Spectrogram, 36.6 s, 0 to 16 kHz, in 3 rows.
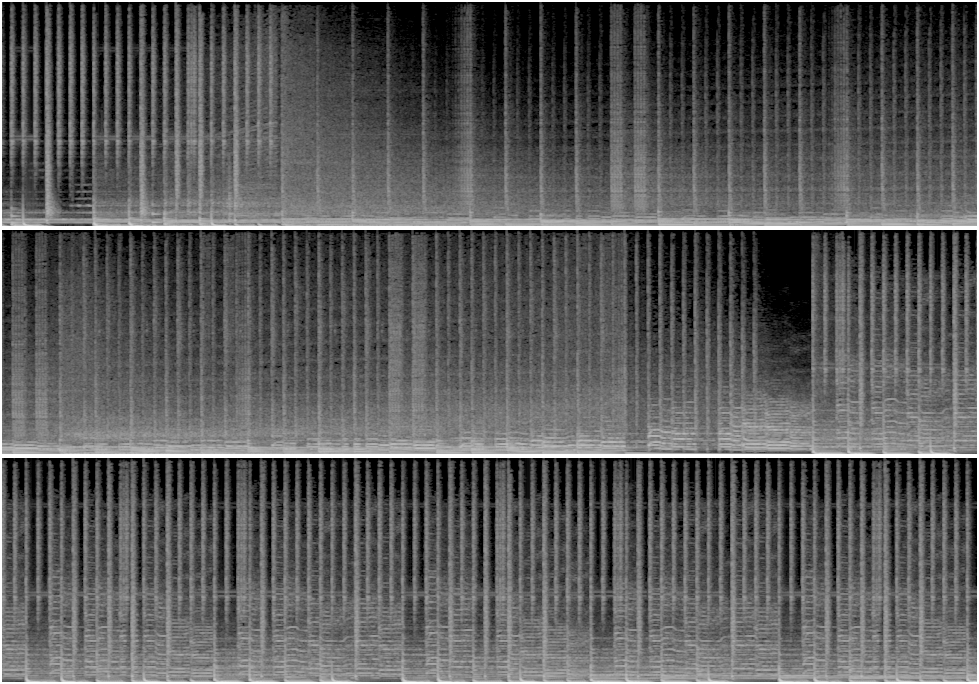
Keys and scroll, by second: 0.1 r, 2.3 r, 3.8-6.1 typing, 8.8 r, 11.2 p, 12.0 space, 15.3 r, 17.2 p, 17.9 space, 20.9 r, 23.0 p, 23.9 space, 31.6 m, 32.1 Up, 32.7 space.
